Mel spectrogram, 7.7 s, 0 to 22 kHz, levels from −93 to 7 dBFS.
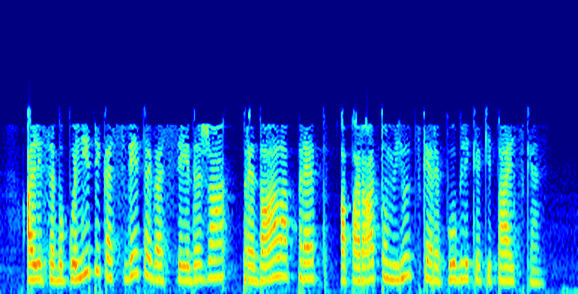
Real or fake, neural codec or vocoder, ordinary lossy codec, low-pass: fake; autoencoder, 48 kHz, 32 numbers a frame, DAC-VAE, trained on Japanese speech; AAC, 16 kbps; 19.8 kHz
